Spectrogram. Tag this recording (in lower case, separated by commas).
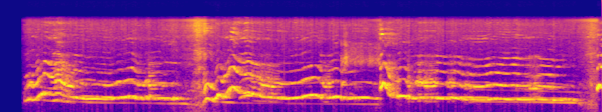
animal, howl, dog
